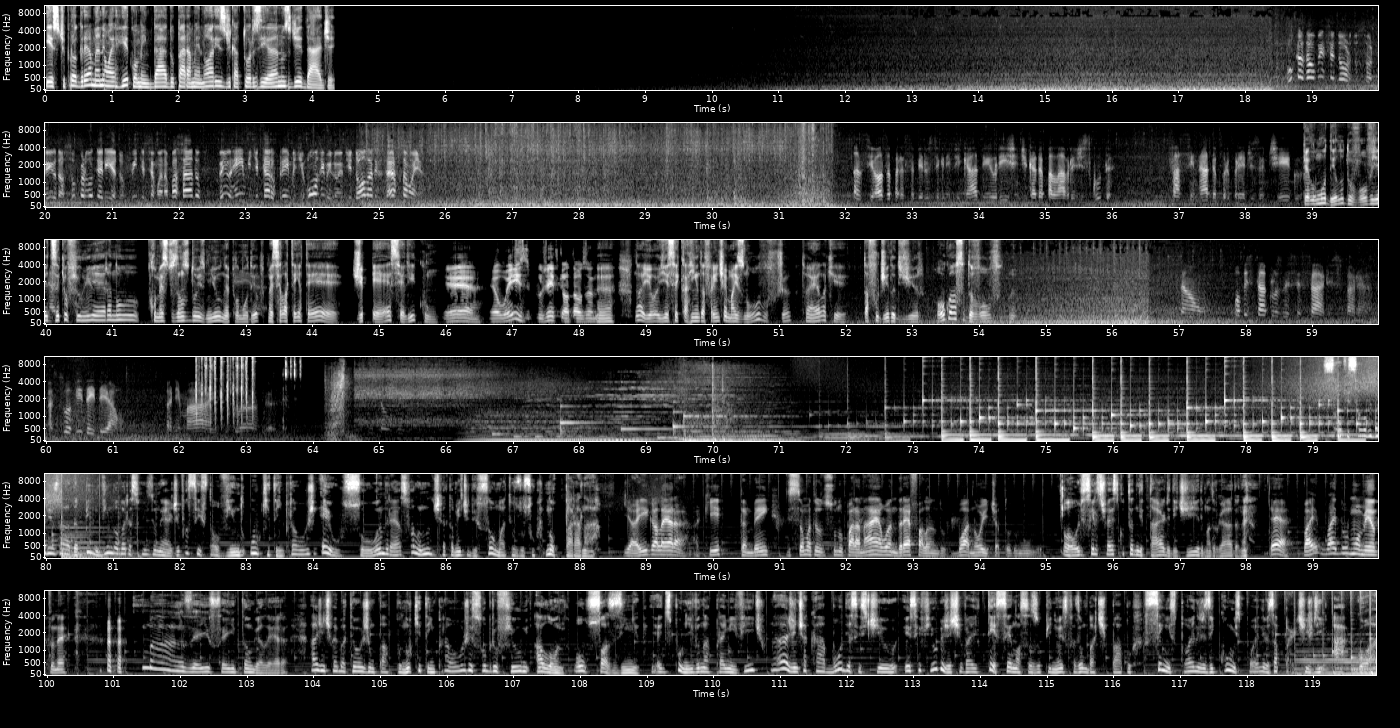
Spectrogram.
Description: Nesse programa batemos um papo logo após assistirmos Sozinha (Alone), um bom suspense disponível na Prime Video.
